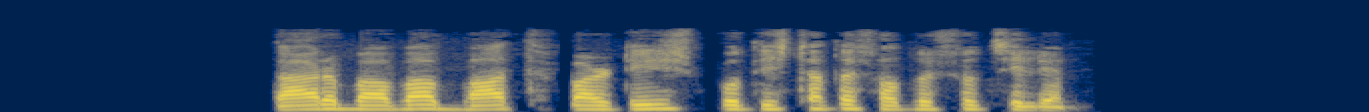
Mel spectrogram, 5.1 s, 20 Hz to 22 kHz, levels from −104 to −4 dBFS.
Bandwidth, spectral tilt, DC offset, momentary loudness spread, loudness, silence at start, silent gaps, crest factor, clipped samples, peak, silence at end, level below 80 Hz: 7.6 kHz; -7.5 dB/octave; under 0.1%; 8 LU; -18 LUFS; 1.05 s; 2.64-2.68 s; 18 dB; under 0.1%; -2 dBFS; 1.15 s; -60 dBFS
